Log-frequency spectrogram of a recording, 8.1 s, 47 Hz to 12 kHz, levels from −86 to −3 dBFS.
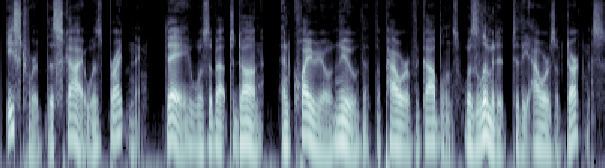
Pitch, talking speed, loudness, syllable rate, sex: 100 Hz, 195 wpm, -20 LUFS, 5.1 syllables/s, male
